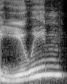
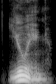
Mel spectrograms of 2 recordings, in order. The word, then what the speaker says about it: Ewing: You say Euing? Why' he yell? As in like as in Patrick Euing spelled the same way.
